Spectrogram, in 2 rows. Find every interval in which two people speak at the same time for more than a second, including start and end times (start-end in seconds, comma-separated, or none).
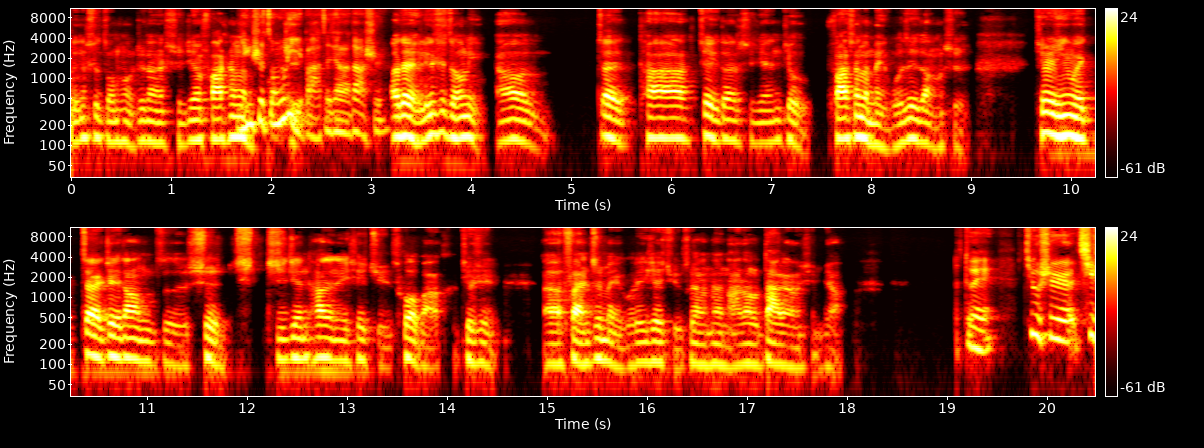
none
